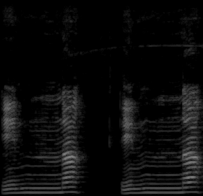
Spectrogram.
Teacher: نون مشدد ہے تو حمزہ کو نون کے ساتھ ملائیں گے تشدید کی وجہ سے، اور نون مشدد پر غنہ کریں گے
